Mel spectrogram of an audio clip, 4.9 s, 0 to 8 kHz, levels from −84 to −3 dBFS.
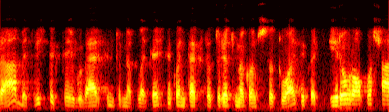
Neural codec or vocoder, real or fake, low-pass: none; real; 7.2 kHz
